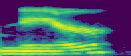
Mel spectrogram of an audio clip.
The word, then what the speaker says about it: NAEIR: Not only do we still use laminators, we have, I have one that I got from this company called Nair, and they had them.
